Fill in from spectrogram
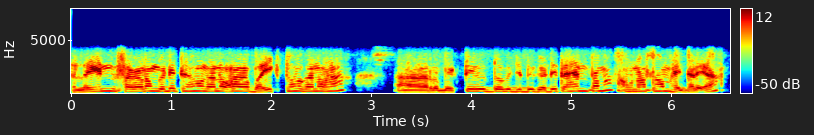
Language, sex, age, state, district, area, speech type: Santali, male, 18-30, West Bengal, Bankura, rural, conversation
